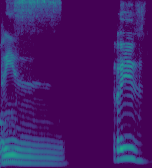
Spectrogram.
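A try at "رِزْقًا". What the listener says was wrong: Ya, jangan pakai nafas. Riz. Riz.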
